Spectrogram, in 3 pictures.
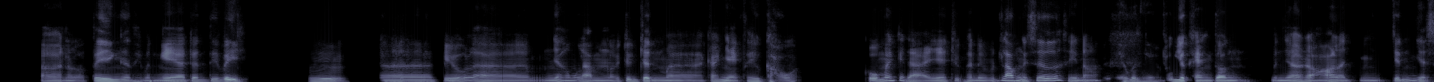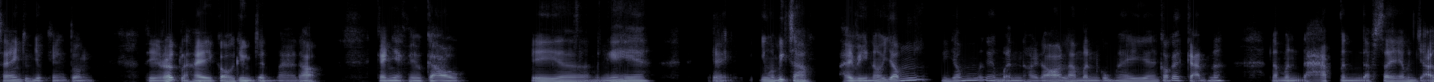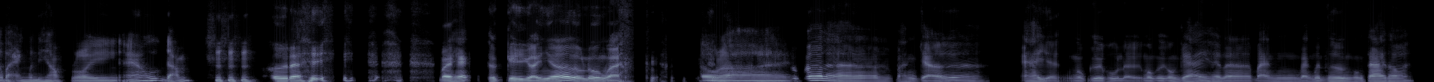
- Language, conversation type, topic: Vietnamese, podcast, Bài hát nào luôn chạm đến trái tim bạn mỗi khi nghe?
- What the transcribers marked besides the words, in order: other background noise; tapping; chuckle; laugh; laugh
